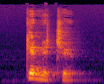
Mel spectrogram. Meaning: diminutive of kin
- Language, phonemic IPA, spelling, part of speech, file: Dutch, /ˈkɪnəcə/, kinnetje, noun, Nl-kinnetje.ogg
